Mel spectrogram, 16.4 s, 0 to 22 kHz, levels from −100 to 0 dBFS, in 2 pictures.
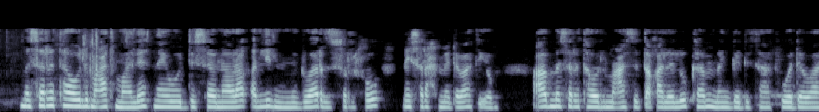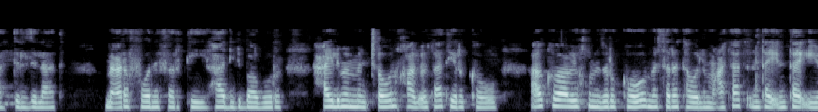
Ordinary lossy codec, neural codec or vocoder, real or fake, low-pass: MP3, 48 kbps; none; real; 7.2 kHz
